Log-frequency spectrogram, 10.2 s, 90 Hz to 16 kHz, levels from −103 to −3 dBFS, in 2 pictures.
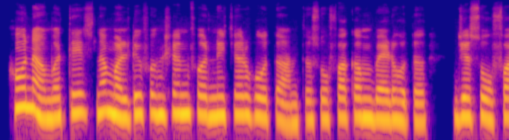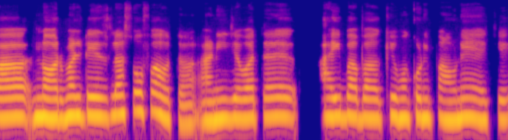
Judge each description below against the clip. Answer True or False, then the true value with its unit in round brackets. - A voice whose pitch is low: False (210 Hz)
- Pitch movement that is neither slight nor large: False (2.3 semitones)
